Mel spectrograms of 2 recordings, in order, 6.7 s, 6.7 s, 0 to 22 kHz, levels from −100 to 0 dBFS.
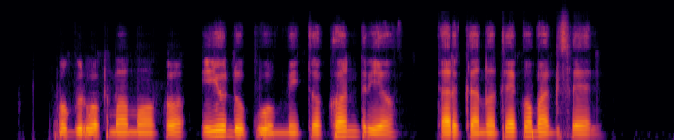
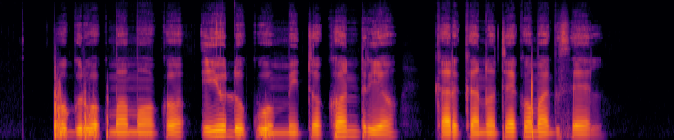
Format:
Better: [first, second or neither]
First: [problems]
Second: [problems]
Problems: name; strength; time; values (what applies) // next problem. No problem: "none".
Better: second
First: noise reduction (neural mask model DeepFilterNet 3)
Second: none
